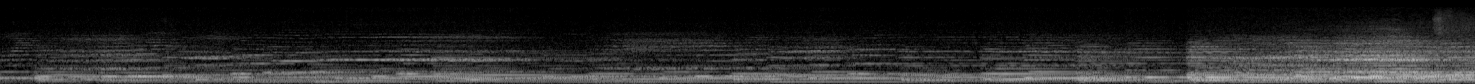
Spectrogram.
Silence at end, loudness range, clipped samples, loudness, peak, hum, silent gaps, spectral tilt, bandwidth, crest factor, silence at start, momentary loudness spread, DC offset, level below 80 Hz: 0 s; 9 LU; under 0.1%; -29 LUFS; -10 dBFS; none; none; -6 dB/octave; 16 kHz; 20 dB; 0 s; 12 LU; under 0.1%; -62 dBFS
